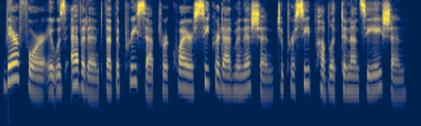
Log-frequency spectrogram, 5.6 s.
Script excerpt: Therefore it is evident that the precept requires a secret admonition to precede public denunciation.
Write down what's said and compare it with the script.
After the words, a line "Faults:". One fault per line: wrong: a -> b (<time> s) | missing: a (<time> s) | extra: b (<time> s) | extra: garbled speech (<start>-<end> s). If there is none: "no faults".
Therefore it was evident that the precept requires secret admonition to precede public denunciation.
Faults:
wrong: is -> was (0.7 s)
missing: a (2.6 s)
